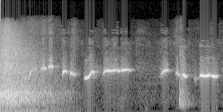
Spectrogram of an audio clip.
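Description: A swelling whoosh that peaks and fades within the first second, then a person whistling a short, wandering tune: a single clear note sliding up and down in short phrases.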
